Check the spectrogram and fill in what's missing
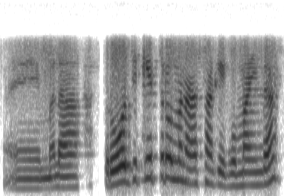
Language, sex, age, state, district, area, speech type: Sindhi, female, 60+, Gujarat, Kutch, rural, conversation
